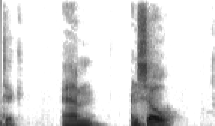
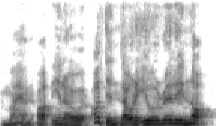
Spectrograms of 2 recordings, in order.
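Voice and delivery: higher, lively British accent imitating British fans; 7 semitones higher, 4 dB louder than usual. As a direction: play a British fan, chatty and amused. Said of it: "fans from across the pond who have said".

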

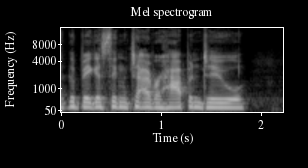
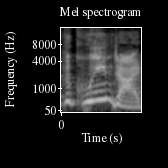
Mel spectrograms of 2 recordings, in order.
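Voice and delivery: urgent news; 11 semitones higher than usual. Retold or imitated. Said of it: "And I was like".

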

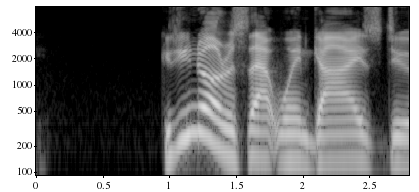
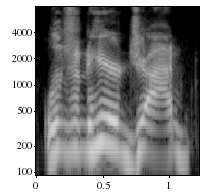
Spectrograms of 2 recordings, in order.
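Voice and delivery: mouth-full sportscaster impression; John Madden; 6 semitones higher than usual. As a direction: talk as if round a sandwich. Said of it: "sounds like he has a sandwich".

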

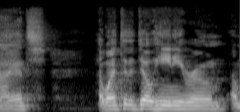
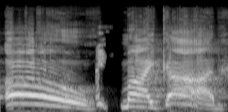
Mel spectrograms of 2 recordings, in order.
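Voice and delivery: loud, very slow, higher mortified exclamation; shocked gasp; 10 semitones higher, 7 dB louder, much slower than usual. Retold or imitated. Drunk fan realizing he misnamed Al Pacino, loud and drawn out. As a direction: stretch it out in horror.

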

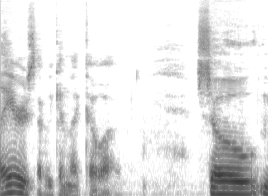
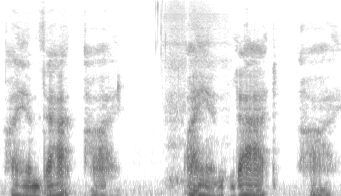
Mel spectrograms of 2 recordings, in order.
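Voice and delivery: hushed, slow, leaning on "that" then a separate "I"; soft mantra with weight on "that"; stress on a word; 2 semitones lower, 11 dB quieter, slower than usual. Shown as a demonstration. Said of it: "go to the emphasis of the words".

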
